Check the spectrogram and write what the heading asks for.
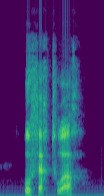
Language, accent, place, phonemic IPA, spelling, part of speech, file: French, France, Lyon, /ɔ.fɛʁ.twaʁ/, offertoire, noun, LL-Q150 (fra)-offertoire.wav
- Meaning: offertory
